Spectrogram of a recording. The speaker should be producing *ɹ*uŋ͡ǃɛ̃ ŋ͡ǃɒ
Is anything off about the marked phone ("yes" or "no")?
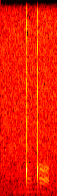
yes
